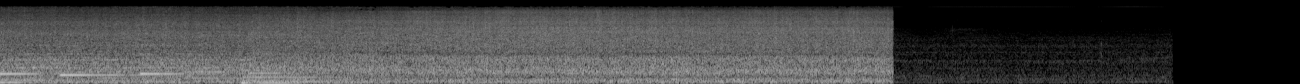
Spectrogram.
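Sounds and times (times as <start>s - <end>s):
stream rushing over cascade: 0.0s - 9.0s
faint hiss: 0.0s - 11.8s.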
